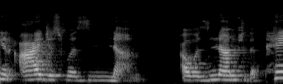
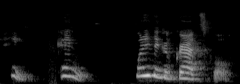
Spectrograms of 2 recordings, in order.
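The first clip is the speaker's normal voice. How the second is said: casual nudge in a higher voice; gently suggesting; 6 semitones higher than usual. Retold or imitated. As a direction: float the idea lightly, high-pitched. God's gentle nudge, retold.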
